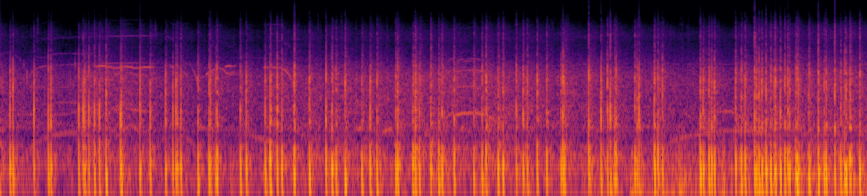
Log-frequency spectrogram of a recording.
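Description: Fireworks finale barrage: aerial shells bursting in rapid, overlapping bangs, many a second, without a break.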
